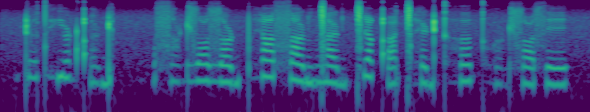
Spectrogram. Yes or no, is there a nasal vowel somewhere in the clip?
no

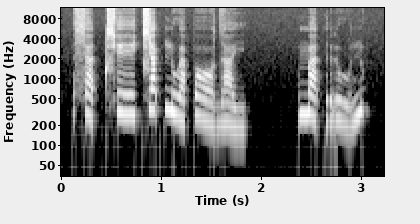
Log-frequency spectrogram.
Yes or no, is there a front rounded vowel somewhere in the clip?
no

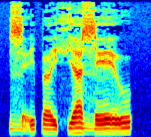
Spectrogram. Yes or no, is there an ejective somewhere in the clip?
no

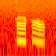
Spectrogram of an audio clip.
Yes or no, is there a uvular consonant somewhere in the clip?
yes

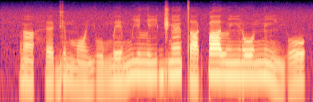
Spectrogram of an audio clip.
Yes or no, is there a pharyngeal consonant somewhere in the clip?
no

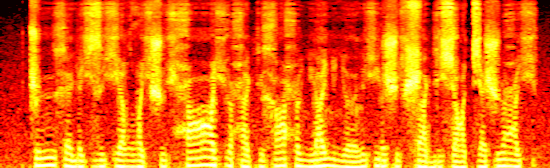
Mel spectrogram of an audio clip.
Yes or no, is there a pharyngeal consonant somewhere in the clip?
yes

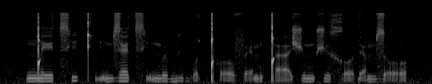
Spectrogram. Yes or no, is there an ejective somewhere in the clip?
no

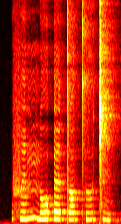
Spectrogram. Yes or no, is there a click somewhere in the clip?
yes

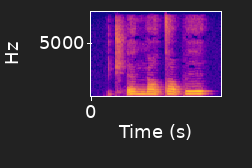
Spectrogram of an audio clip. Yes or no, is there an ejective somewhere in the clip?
yes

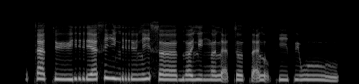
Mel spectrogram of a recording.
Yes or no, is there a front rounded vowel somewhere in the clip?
yes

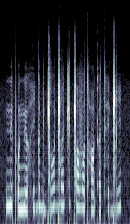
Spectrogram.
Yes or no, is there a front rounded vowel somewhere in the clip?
no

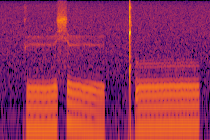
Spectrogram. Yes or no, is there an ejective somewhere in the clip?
yes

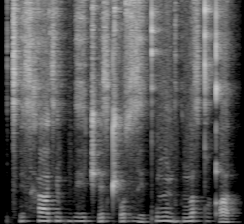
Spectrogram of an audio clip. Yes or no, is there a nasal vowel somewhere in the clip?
yes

